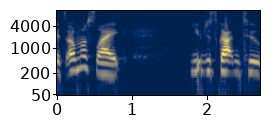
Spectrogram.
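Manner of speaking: voice breaking and cracking mid-line. Talking directly to a listener, voice cracking. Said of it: "my voice is cracking".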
